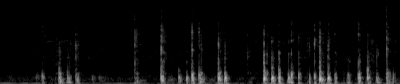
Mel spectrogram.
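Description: Typing on a computer keyboard: an irregular run of keystrokes with a couple of short pauses.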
